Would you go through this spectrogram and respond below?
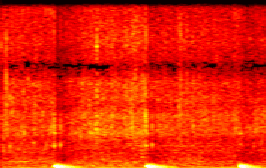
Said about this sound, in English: I neared, baby steps, pole out. I jabbed the boat.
